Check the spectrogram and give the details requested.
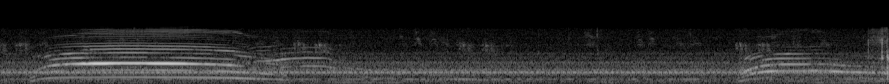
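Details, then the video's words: Arguing cats in snow: a loud, richly harmonic yowl swells and falls between half a second and three seconds, a softer moan follows, then another rising wail begins near seven and a half seconds; steady hum beneath. "Arguing cats in the snow"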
